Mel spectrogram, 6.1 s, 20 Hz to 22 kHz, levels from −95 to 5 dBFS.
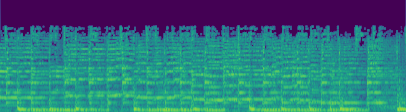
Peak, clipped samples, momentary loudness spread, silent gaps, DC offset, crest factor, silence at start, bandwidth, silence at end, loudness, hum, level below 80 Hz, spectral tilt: -6 dBFS; under 0.1%; 2 LU; none; under 0.1%; 12 dB; 0 s; 8.8 kHz; 0 s; -17 LUFS; none; -42 dBFS; -4 dB/octave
